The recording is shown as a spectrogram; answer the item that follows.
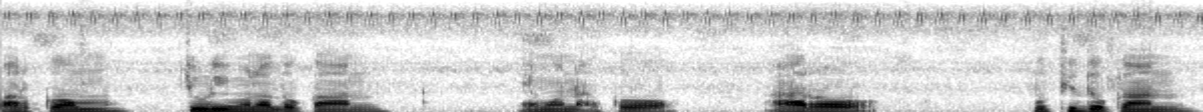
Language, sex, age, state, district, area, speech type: Santali, male, 30-45, West Bengal, Bankura, rural, spontaneous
